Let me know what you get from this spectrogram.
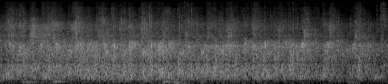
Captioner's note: audience clapping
